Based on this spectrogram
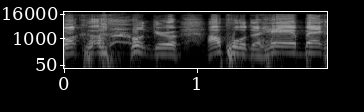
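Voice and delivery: ordinary delivery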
